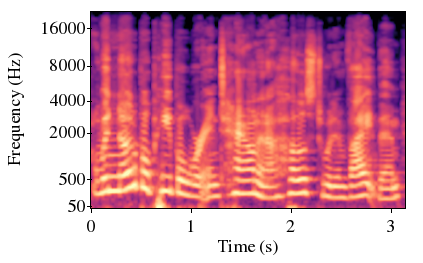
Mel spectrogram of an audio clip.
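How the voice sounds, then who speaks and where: A woman reading a scripted sermon in a measured, expository way, mixing storytelling with scripture. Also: on the high side, lively intonation.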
